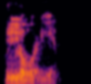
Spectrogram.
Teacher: una R redonda o la R suave del español o la R flap que se le llama en el inglés.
